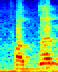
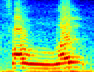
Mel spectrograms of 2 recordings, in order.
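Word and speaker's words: فضل: എന്നൊക്കെ ധ്വനിപ്പിക്കുന്ന പദമാണ് ഫളൽ ഫദൽ എന്ന് നമ്മൾ മലയാളത്തിൽ എഴുതുമ്പോൾ ഫളദൽ എന്ന് പറയും അറബിയിൽ ള എന്ന പദം നമ്മൾ പിന്നെ മലയാളത്തിൽ ഇല്ലാത്തതുകൊണ്ട് അറബിയിൽ അത് ശരിക്കും അതിന്റെ ഉച്ചാരണം ഫളൽ എന്നാണ് ഫളൽ ഓക്കേ പിന്നീട് നമ്മൾ പഠിച്ചത്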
